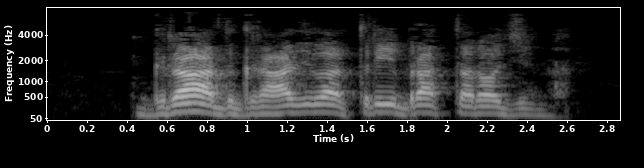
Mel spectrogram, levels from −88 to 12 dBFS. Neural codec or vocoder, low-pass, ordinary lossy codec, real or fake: none; 7.2 kHz; MP3, 32 kbps; real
